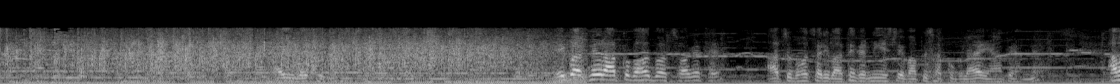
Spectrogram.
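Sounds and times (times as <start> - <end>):
loud applause welcoming a guest: 0.0 - 5.7
speech: 2.8 - 3.4, 5.6 - 11.1.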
